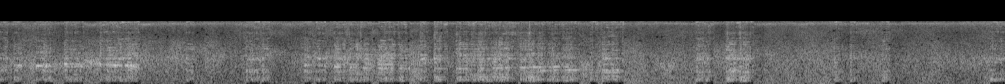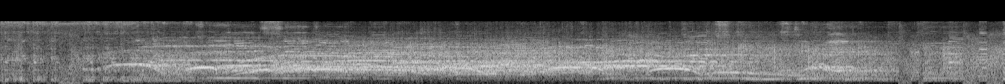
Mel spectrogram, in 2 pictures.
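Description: Sound chopped by the voice detector occurs from 0.08 to 1.00 s, 1.40 to 3.78 s, 4.10 to 4.56 s, 5.80 to 7.26 s, 7.54 to 11.08 s, 19.04 to 19.28 s and 19.68 to 20.08 s. The cause is likely a sender-side detector toggling transmission on and off, so quieter stretches are swapped for comfort noise: 0.46 s, 1.56 s, 0.24 s, 1.0 s, 2.48 s, 0.16 s and 0.32 s respectively. The result is choppy.

Sound dropped by the voice detector appears at 5.16 to 5.20 s. For 40 ms, the detector likely treated faint sound as background and stopped sending, so a brief patch of steady comfort noise replaces it before the audio resumes. Throughout the clip, nothing is heard above 8 kHz, which fits a wideband call codec such as G.722.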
